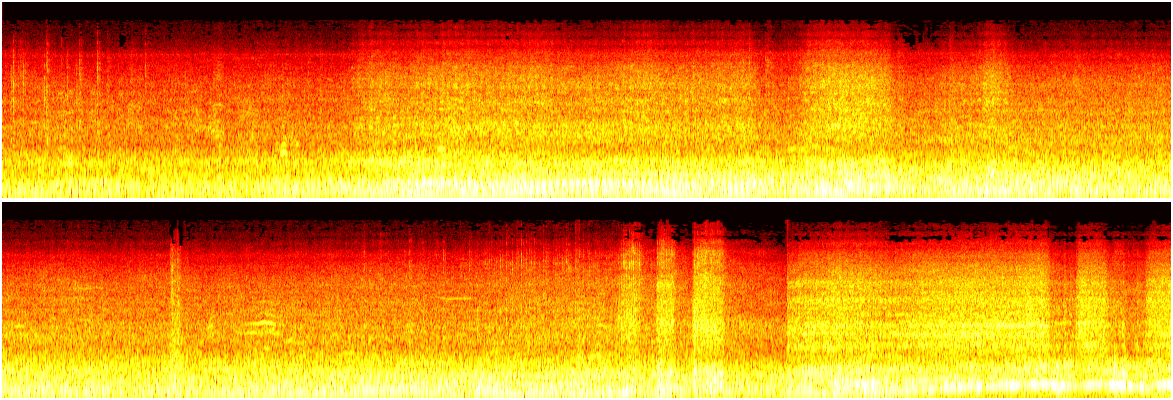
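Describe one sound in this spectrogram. A truck engine revs hard and roars, rising and falling.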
